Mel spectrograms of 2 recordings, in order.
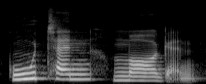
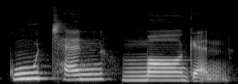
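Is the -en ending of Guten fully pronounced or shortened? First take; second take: fully; fully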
